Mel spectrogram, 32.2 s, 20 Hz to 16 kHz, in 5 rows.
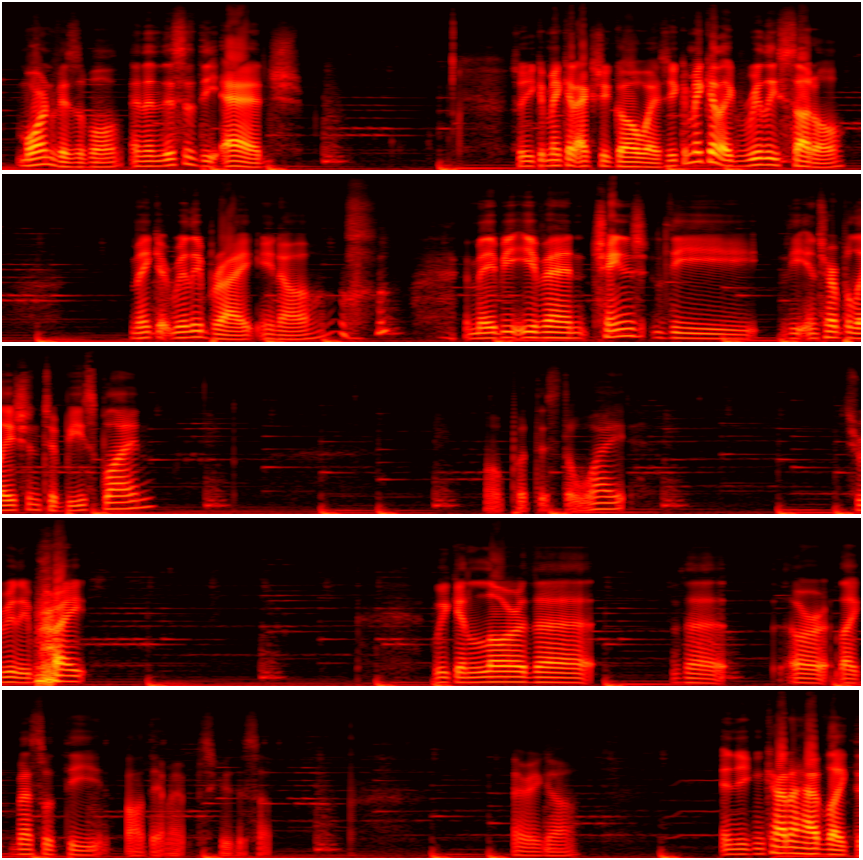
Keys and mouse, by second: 0.7 click, 1.9 click, 6.6 middle click, 7.4-8.5 drag, 9.7 click, 10.9-11.9 drag, 12.4-13.4 drag, 14.9 click, 19.2-20.5 drag, 21.2-22.3 drag, 25.2-26.5 drag, 26.8 click, 28.7-32.1 drag.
